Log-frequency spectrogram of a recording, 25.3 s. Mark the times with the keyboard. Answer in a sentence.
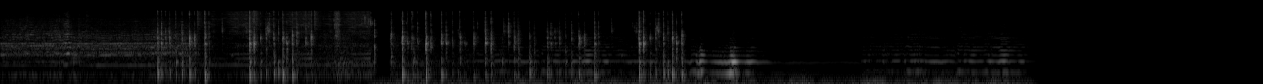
You can hear the keyboard from 3.1 to 13.7 s.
